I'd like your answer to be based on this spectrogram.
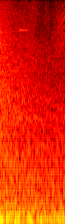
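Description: A Bombarda blasting spell detonating in Hogwarts Legacy, a short, heavy booming burst, loud and close.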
